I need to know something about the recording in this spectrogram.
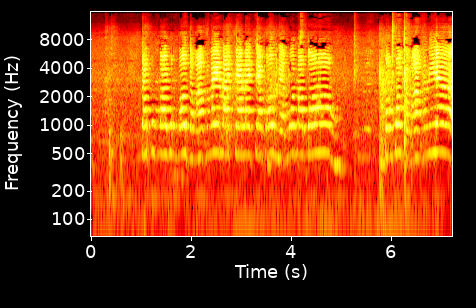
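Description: A young child sings loudly in a high voice close by.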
